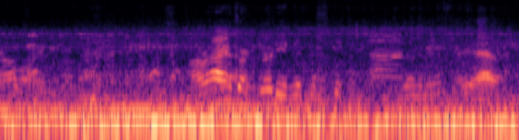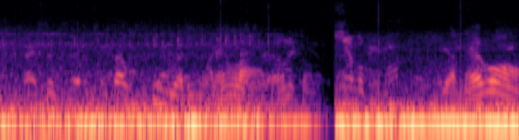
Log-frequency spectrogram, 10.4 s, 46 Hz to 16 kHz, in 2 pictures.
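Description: Low, steady engine rumble of classic cars idling and creeping past at walking pace, a C1 Corvette nearest, under people talking. The sound breaks off for an instant about eight and a half seconds in, then the rumble carries on.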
